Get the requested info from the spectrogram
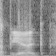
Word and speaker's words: Björk: And I did check for the pronunciation just to make sure I got it right. It is Björk.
